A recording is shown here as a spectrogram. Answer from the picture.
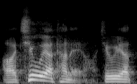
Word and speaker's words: Zihuatanejo: 지우야타네호. 호 했죠. 그 스페인어는 원래 이 J 발음이 흐 발음입니다. 그래서 지우야탄의 호 이렇게 돼 있죠. 그래서 지우 what 뭐라고 이렇게 이제 물어보니까 It's in Mexico. 지우야타네요.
